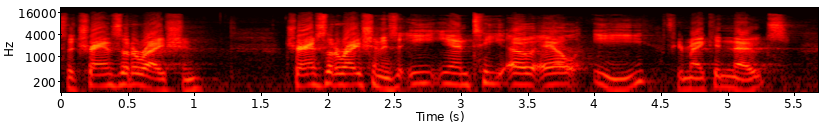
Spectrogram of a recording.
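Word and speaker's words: ἐντολή: Transliteration is E-N-T-O-L-E, if you're making notes.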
